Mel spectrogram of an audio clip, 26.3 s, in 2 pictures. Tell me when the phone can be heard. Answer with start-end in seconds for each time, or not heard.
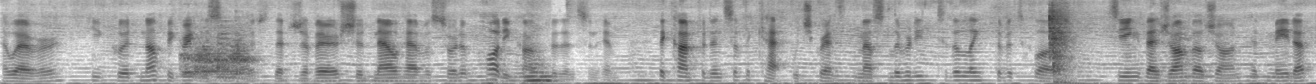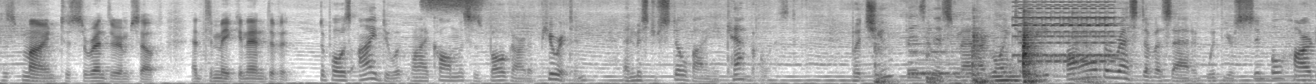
22.2-24.6.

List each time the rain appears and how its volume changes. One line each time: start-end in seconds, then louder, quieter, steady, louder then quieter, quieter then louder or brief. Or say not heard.
not heard.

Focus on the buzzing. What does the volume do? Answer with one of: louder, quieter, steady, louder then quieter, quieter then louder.
quieter then louder.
